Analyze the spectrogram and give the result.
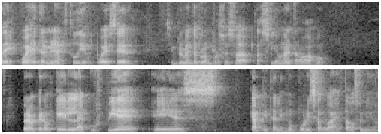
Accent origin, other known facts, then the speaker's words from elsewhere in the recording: Margarita Island, Nueva Esparta, Venezuela; now in Spain; Porque yo nací en una isla. Yo nací en Margarita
